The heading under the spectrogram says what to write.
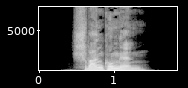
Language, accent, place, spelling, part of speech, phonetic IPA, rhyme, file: German, Germany, Berlin, Schwankungen, noun, [ˈʃvaŋkʊŋən], -aŋkʊŋən, De-Schwankungen.ogg
- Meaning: plural of Schwankung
